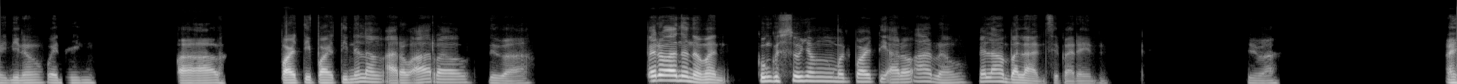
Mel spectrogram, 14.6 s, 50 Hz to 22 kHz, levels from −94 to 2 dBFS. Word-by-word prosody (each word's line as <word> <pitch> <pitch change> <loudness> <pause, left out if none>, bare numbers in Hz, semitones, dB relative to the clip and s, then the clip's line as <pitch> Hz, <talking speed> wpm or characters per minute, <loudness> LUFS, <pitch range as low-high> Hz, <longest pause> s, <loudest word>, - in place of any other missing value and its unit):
hindi 120 0 -4
naman 125 +1 -4
pwedeng, 125 -1 -6 0.8
ah, 115 +1 0 0.6
party 125 +2 +5
party 125 +2 +1
nalang 160 -1 -1
araw-araw, 140 +3 -1 0.2
'di 120 -2 -7
ba?" 110 +2 -9 1.1
Pero 235 +3 +8
ano 225 -2 +8
naman 135 - +3 0.3
kung 195 +2 +3
gusto 205 +2 +2
niyang 200 -2 0
mag 175 -1 -3
party 170 -2 0
araw-araw 145 -3 -4
kailangan 180 +1 -1
balanse 110 -7 -2
pa 100 +1 -9
rin. 105 0 -13 1.4
'Di 115 -1 -11
ba? 110 +1 -11 1.7
Ay. 130 0 +2
130 Hz, 105 wpm, -22 LUFS, 120-170 Hz, 1.7 s, Pero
